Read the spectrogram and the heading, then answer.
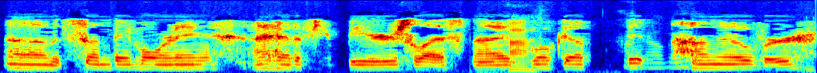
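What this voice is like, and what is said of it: Low, depressed-sounding voice. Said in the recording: “sounds depressed.”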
